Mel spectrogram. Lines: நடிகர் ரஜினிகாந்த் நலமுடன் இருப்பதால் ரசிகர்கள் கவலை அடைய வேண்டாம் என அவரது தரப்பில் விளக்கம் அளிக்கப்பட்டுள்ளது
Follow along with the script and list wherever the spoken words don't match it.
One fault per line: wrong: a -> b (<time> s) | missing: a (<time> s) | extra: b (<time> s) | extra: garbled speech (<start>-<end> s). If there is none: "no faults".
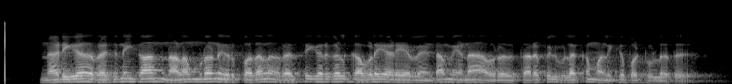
no faults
